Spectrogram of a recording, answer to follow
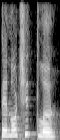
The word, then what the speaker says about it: Tenochtitlan: a capital dessa cidade ela é chamada de tenochtitlan mas nós também achamos a pronúncia tenochtitlán tá pessoal o importante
